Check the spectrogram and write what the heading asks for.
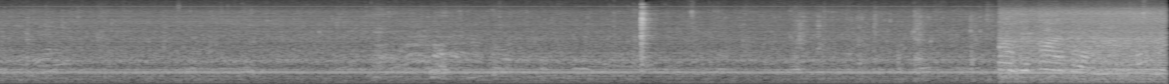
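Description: A parked fire engine's engine and pump running with a steady hum, under faint voices of firefighters talking, with a sharp click about five seconds in. The hum gets louder near the end.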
